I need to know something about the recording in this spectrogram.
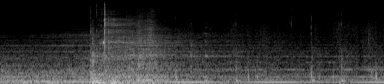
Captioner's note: doors opening; footsteps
